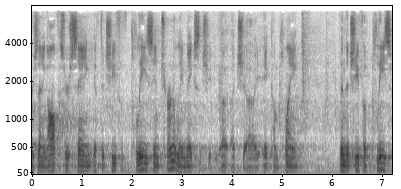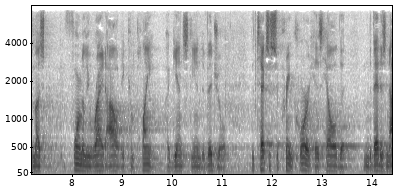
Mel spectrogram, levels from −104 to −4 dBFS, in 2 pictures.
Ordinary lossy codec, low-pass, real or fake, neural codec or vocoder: MP3, 48 kbps; 7.2 kHz; real; none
